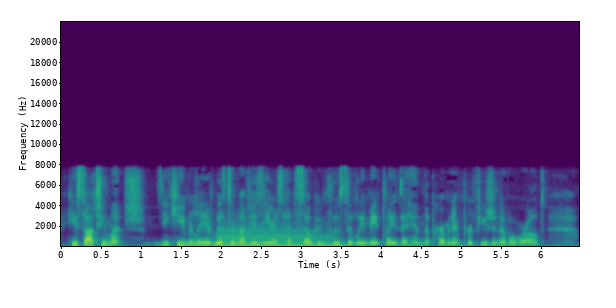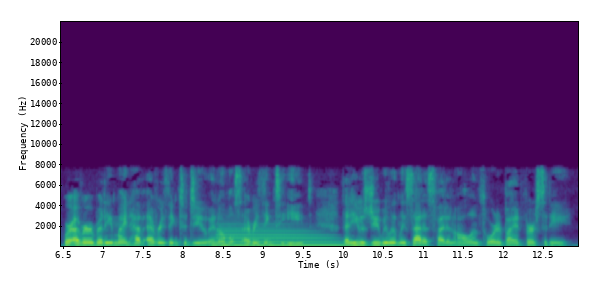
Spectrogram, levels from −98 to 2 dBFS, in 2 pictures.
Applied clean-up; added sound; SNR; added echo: none; Wind instrument, woodwind instrument; 6 dB; none.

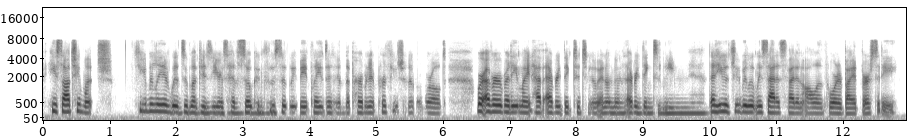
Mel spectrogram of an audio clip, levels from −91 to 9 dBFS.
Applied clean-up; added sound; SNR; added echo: neural diffusion model UNIVERSE++.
